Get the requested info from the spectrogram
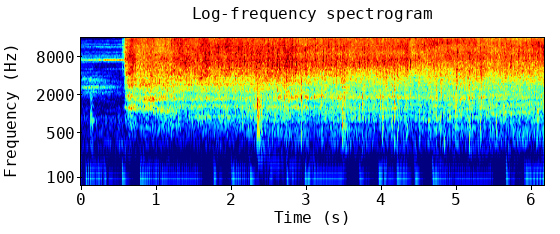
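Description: Raw chicken goes into a hot frying pan and starts sizzling loudly about half a second in, then fries steadily.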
